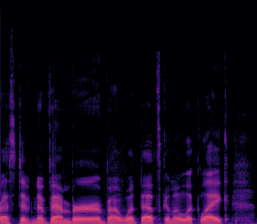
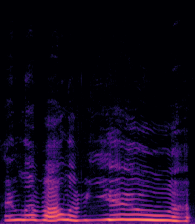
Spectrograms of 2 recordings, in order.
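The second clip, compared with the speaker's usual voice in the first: overwhelmed gush; 7 dB louder, slower than usual. Real, not acted. Emotional closing thanks to everyone.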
